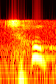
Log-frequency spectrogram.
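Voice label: "cuk1", Cantonese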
